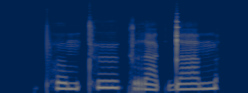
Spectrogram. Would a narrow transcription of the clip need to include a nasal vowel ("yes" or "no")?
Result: no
